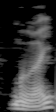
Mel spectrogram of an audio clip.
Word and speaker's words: 무어이: 좀 발음이 어렵게 좀 무어이입니다. 무어이. 마카나 이까 무어이 그러면 무어이 집사라고 이렇게 하는데 이 무어이 집사는 중국계 태국인입니다.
